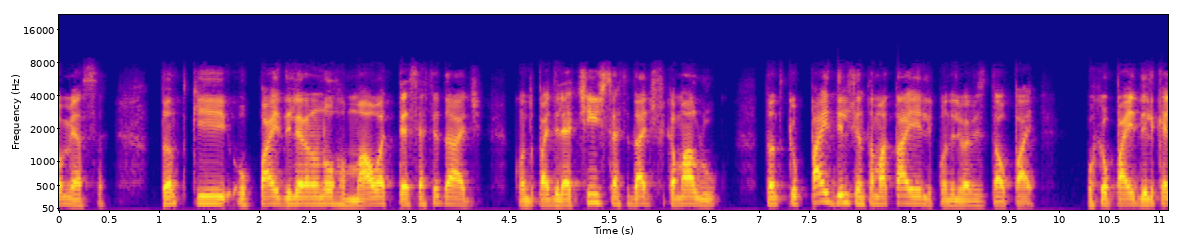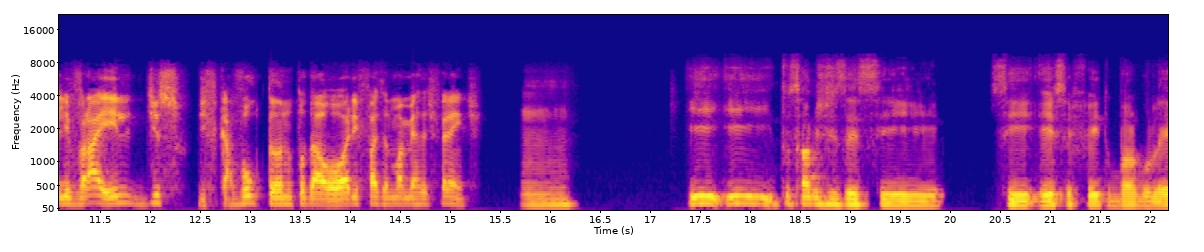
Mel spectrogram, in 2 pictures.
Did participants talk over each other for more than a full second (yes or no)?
no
